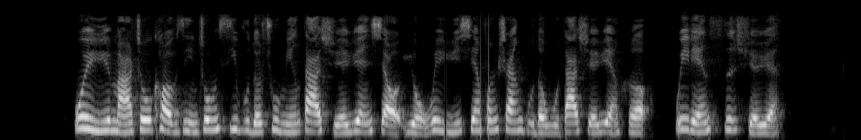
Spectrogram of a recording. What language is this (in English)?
Chinese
